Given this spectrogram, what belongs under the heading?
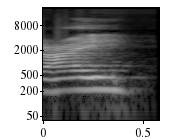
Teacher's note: یا لین ہے، نرمی اور جلدی کے ساتھ پڑھیں گے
